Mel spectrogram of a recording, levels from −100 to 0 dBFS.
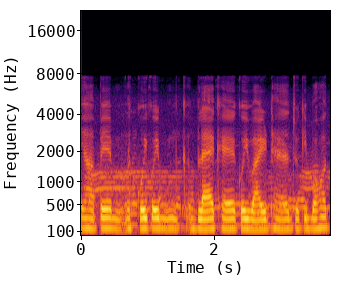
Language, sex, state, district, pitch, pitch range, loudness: Hindi, male, Chandigarh, Chandigarh, 135 Hz, 130-140 Hz, -15 LUFS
